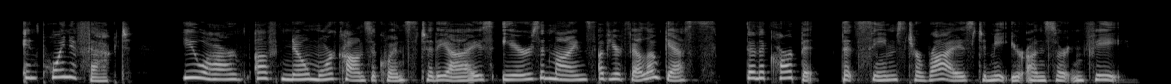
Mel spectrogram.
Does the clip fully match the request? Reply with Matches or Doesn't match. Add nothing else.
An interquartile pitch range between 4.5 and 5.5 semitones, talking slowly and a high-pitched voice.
Doesn't match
